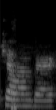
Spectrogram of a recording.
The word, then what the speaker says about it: Schoenberg: on this by producing, I believe it's the Schoenberg, is that how you pronounce it? Rachel, fellowship. Correct, for Schoenberg, yep.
